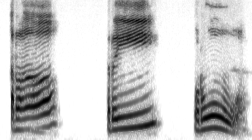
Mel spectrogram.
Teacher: hanya lidah lidahnya saja ya jadi diusahakan untuk lidah eh apa bibir bawah ini tidak gerak karena dia bukan huruf dari bibir ya tapi dari lisan ya lidah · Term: huruf ro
